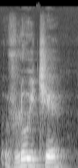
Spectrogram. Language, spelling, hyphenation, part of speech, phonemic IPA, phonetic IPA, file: Dutch, vloeitje, vloei‧tje, noun, /ˈvlui̯.tjə/, [ˈvlui̯.cə], Nl-vloeitje.ogg
- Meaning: a piece of cigarette paper, a piece of rolling paper, a skin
